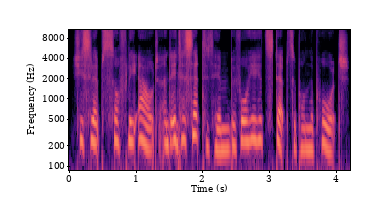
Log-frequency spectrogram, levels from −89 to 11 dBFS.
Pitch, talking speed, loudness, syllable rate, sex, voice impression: 210 Hz, 200 wpm, -21 LUFS, 5.6 syllables/s, female, very feminine, slightly young, adult-like, very thin, slightly tensed, weak, slightly bright, soft, muffled, very fluent, raspy, cute, very intellectual, refreshing, very sincere, slightly calm, friendly, reassuring, very unique, elegant, wild, sweet, lively, very kind, slightly intense, modest, light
